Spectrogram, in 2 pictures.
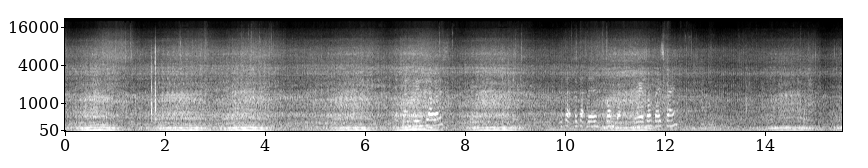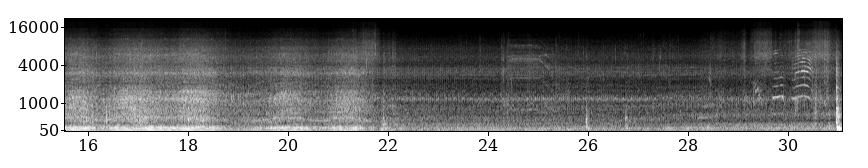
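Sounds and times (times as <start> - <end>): pickup truck engine revving: 0.0 - 22.0.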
